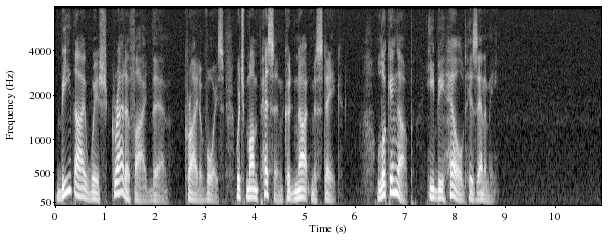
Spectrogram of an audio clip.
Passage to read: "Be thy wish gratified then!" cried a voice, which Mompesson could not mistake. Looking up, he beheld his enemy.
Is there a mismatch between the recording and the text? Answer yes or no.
no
